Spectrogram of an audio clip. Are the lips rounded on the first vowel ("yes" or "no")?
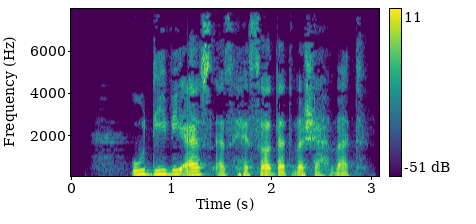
yes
